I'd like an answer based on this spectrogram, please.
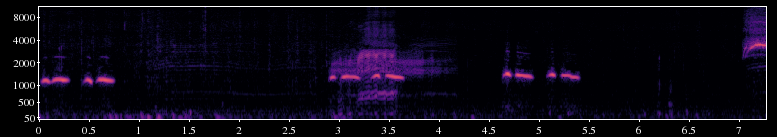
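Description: A shepherd's whistled commands to a working sheepdog: short, steady notes, two at the start, a longer one about three seconds in and three quick ones near five seconds. A sheep bleats under the longer whistle.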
